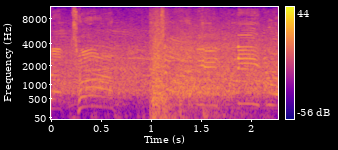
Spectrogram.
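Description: A body slams down hard onto a wrestling mat with a loud thud.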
